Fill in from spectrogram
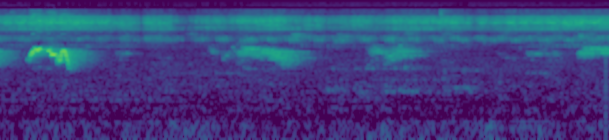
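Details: Morning birdsong at Pananjung Barat with callers answering each other: a sharp, bright warbled phrase at the start, followed by softer, drawn-out chirps every second or so, over a constant high insect-like hum.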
